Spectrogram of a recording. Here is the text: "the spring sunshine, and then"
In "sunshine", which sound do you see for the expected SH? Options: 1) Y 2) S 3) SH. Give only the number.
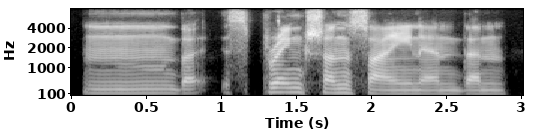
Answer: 2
